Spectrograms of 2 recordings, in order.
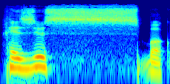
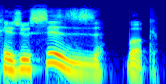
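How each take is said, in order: First: The first word has two syllables. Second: The first word has three syllables. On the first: The speaker calls it wrong. "We don't say Jesus book" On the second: The speaker calls it right. "We say Jesus's book. It's like an extra syllable"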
